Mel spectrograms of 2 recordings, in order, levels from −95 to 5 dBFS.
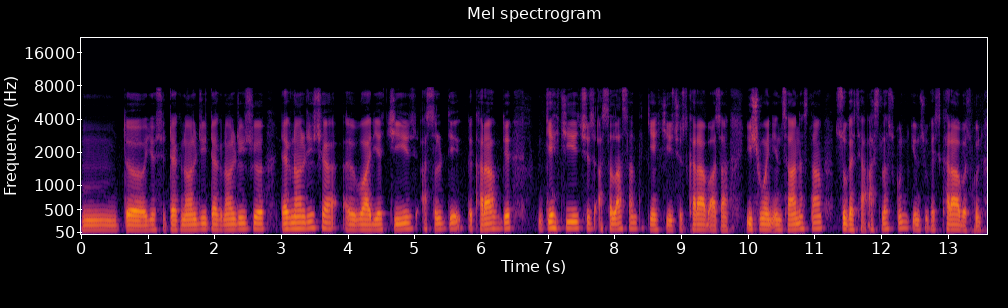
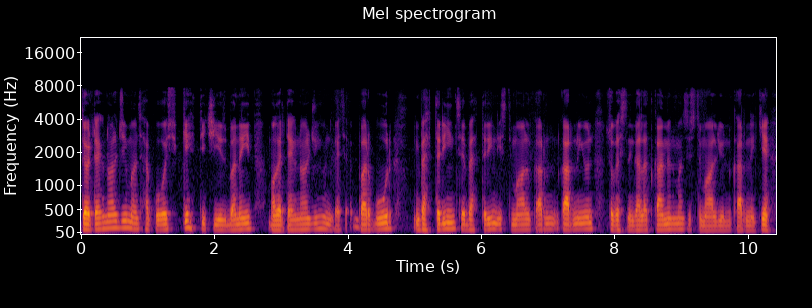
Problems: none marked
